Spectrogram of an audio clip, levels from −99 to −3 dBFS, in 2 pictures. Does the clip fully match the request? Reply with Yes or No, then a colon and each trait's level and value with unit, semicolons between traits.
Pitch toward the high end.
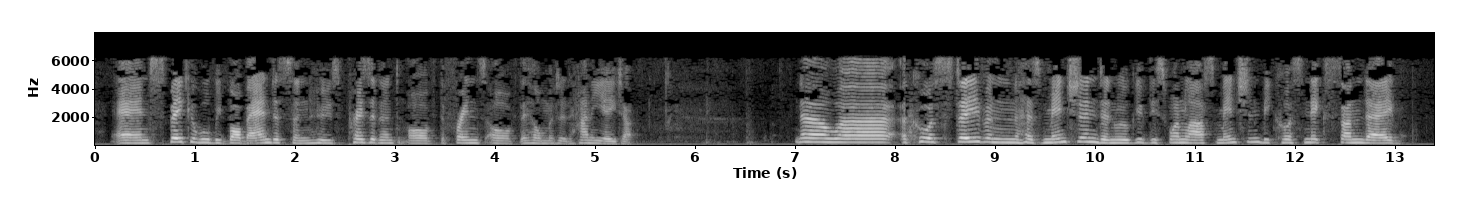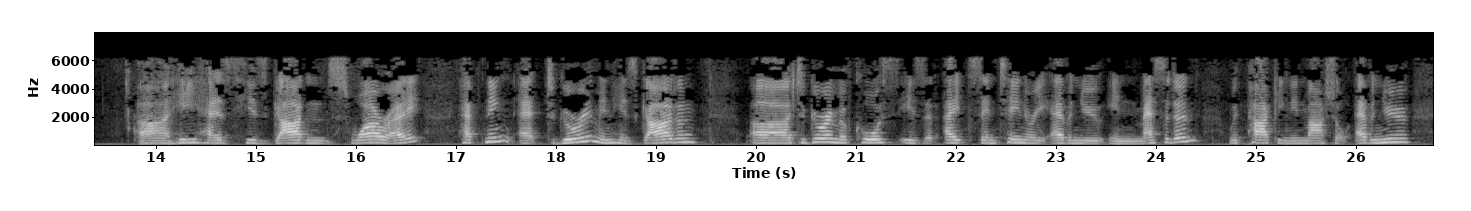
Yes: high, 205 Hz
